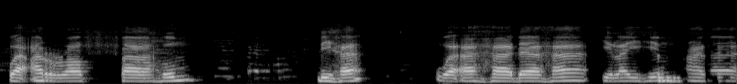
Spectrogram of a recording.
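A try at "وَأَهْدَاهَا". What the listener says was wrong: ahdaha af'ala. Jadi bukan wa'aha, tapi ah. Sukun haknya.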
